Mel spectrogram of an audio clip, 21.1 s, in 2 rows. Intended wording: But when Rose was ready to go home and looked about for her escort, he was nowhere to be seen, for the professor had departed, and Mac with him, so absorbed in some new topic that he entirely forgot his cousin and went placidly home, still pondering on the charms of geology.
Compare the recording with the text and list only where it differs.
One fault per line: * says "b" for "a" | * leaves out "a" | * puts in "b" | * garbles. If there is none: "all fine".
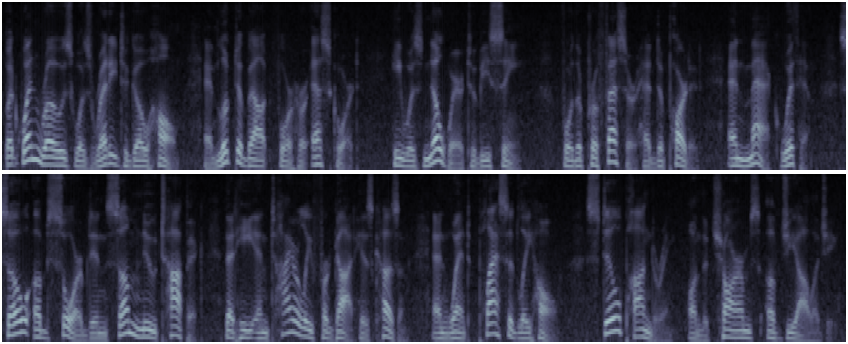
all fine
